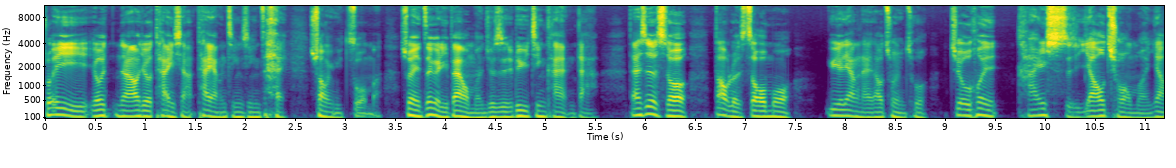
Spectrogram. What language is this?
Chinese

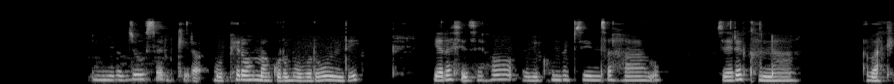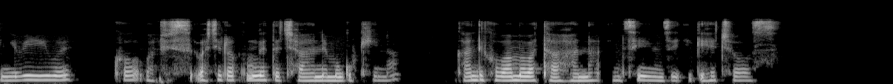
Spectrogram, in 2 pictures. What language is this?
Rundi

